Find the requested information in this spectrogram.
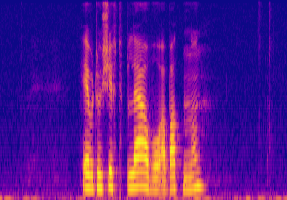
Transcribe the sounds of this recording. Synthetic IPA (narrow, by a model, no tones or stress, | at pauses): hɛːʋəʈuːʃʏft̪blæːʋʊʔɑ̰ːbɑt̪n̩ən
